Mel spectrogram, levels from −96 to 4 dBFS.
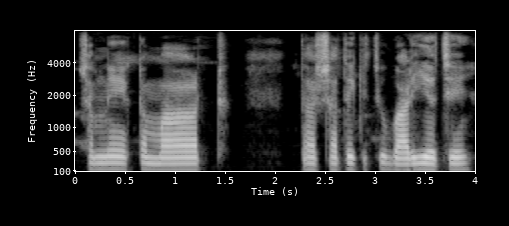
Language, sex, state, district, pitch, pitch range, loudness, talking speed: Bengali, male, West Bengal, Jalpaiguri, 125 Hz, 125-130 Hz, -18 LUFS, 120 wpm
